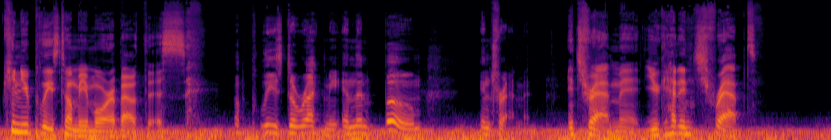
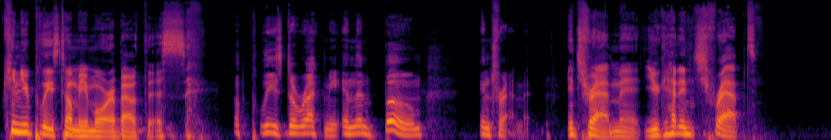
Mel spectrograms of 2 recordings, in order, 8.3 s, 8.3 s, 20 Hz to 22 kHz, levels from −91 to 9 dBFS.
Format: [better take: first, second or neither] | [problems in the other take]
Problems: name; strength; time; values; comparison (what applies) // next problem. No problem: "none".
second | low rumble; noticeable; throughout; 15 dB below the speech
